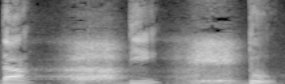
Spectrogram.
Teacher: زبان کی نوک اور اوپر کے سامنے والے 2 دانتوں کی جڑ، یہ اس کا مخرج ہے دال کا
